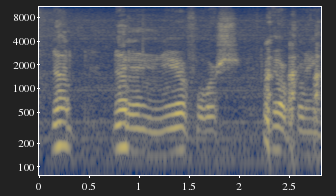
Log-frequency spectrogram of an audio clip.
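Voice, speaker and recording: Very slow, fairly even speech over noticeable background noise. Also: man. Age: 80s+. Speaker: retired air force officer. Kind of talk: interview. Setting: in an RV.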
